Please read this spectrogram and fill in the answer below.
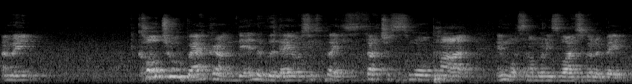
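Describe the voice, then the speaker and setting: A young Australian woman in her late teens, speaking earnestly and casually to high school students, with many fillers like "you know" and "like.". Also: fairly quick. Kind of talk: informal talk to a student audience. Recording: very echoey room, picked up from far off, faint hiss.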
